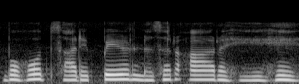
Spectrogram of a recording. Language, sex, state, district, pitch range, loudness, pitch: Hindi, female, Madhya Pradesh, Bhopal, 200-220 Hz, -14 LUFS, 210 Hz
